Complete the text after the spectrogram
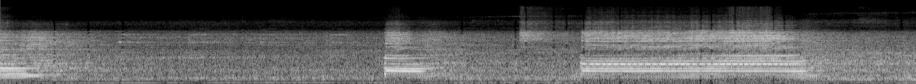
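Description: A passenger train rumbles past on the tracks.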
